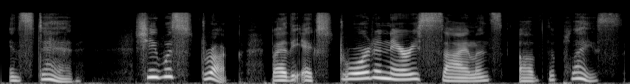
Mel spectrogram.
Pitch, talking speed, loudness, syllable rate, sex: 215 Hz, 105 wpm, -17 LUFS, 3.7 syllables/s, female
